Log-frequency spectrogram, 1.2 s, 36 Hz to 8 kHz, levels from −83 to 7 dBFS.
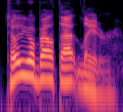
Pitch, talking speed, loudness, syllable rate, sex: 140 Hz, 245 wpm, -16 LUFS, 6.4 syllables/s, male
